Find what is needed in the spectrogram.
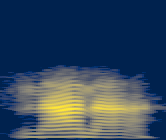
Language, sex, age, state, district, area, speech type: Odia, female, 30-45, Odisha, Sambalpur, rural, conversation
